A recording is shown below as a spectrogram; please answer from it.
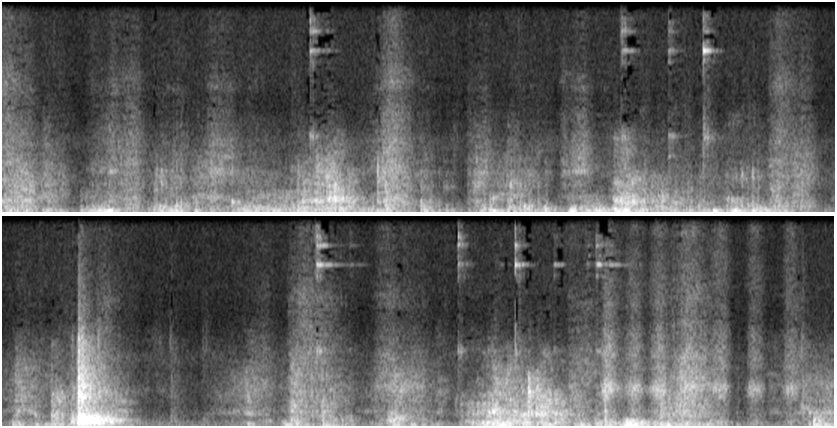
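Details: Two French Bulldog puppies at play indoors make soft throaty growls and snuffles in loose bursts, one sharp yelp standing out midway, then more low grumbling play noises.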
